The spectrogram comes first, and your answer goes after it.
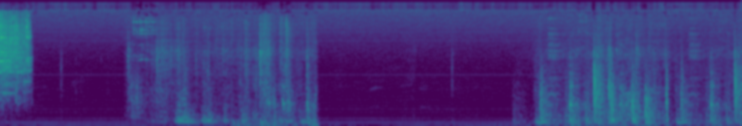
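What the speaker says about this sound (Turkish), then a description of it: "Top oynarken camı kırdılar" Window glass breaks in a domestic scene, a bright shattering crash followed by tinkling, scattered fragments, with short bursts of clattering noise and quieter pauses in between.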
